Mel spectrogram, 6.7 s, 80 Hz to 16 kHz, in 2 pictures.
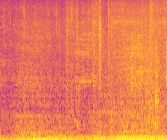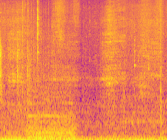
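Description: A 1968 VW single-cab bus rolls along with a low engine drone and a rough, grinding rub from tires catching the bodywork, loud and close throughout with no talk.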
